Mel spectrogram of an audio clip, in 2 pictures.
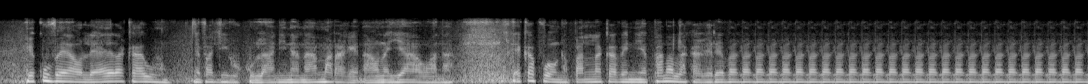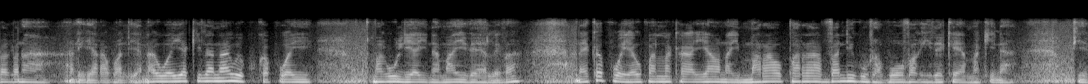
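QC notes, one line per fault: Throughout, gain pumping: loud and soft parts are squashed closer in level, swinging around 25 dB, likely from gain set too high feeding a fast limiter.
7.42–11.06 s, broken-record loop: a 133 ms snippet repeats back to back, 27 times, likely a stalled stream resending its last fragment, so that stretch of audio is lost.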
